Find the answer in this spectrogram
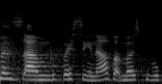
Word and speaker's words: Lupesina: So my name is Lupesina, but most people call me Lupe, and I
